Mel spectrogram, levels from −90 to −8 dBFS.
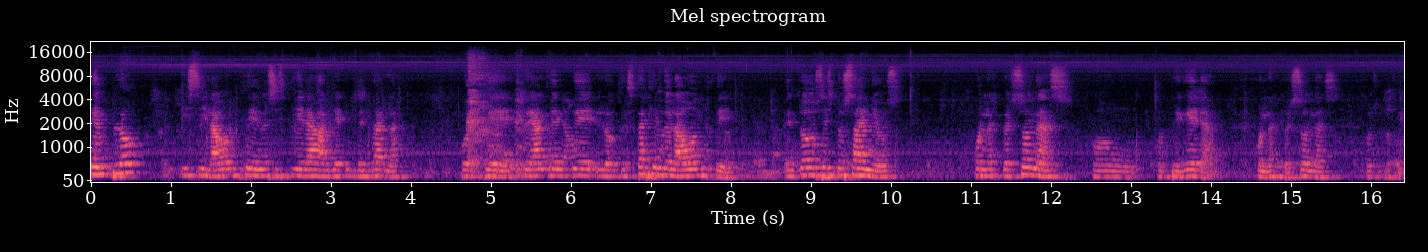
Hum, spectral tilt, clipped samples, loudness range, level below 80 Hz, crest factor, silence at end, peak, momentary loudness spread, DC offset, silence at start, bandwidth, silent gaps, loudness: none; -5 dB/octave; under 0.1%; 5 LU; -84 dBFS; 18 dB; 0 s; -18 dBFS; 16 LU; under 0.1%; 0 s; over 20 kHz; none; -37 LUFS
